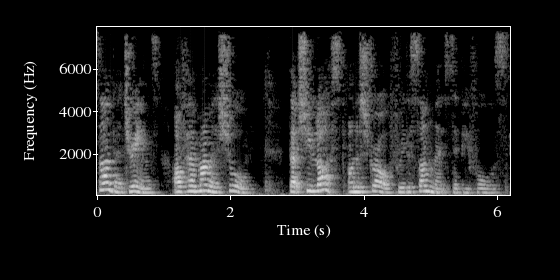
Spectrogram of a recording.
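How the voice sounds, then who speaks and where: A woman narrating a children's storybook aloud in a measured, deliberate storytelling manner. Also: fairly high pitch, slight background noise. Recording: echoey room, distant from microphone.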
